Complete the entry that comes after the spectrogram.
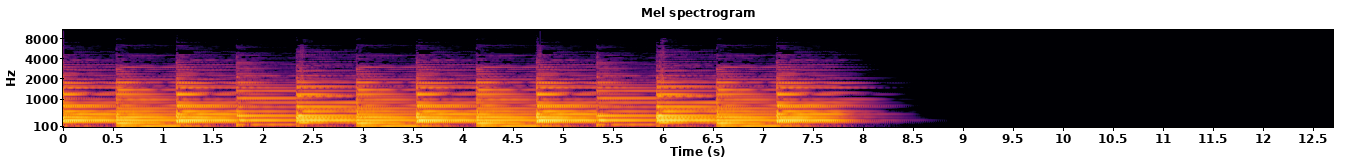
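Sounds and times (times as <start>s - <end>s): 
musical accompaniment in the key of G: 0.0s - 8.1s.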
